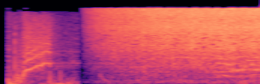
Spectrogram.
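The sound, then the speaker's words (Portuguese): A brief voice is cut off, then a hamburger patty sizzles in the pan: a steady, loud, crackling hiss that swells quickly and keeps going without pause. “Esse barulho que tá fritando é o hambúrguer?”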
